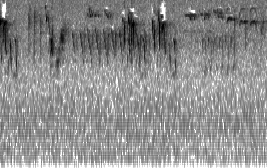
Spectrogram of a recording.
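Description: Chickadees give rapid, buzzy, high-pitched scolding notes in quick bursts for about two seconds over a faint hiss of outdoor background noise.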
